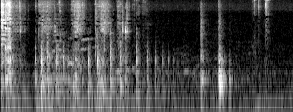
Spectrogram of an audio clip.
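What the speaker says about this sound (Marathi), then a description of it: "खोबरं व्यवस्थित लाल रंगाचं होईपर्यंत भाजून घ्यायचं" Grated coconut dry-roasted without oil in a pan for Khandeshi shev bhaji, a metal spatula scraping and clinking against the pan in quick bursts, close by, then a few scattered scrapes.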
